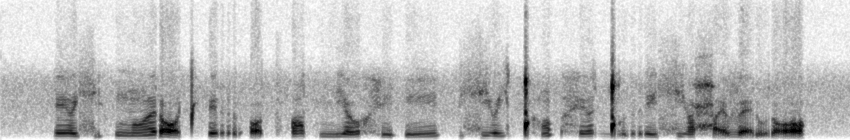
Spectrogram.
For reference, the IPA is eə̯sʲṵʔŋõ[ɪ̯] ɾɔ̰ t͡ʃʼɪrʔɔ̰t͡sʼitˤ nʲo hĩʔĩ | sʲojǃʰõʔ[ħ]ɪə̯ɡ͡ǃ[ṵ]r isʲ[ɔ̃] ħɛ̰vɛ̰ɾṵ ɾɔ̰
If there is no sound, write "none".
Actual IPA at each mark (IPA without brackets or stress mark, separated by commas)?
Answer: ə̯, h, ṵ, ɔ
